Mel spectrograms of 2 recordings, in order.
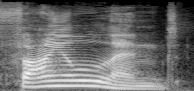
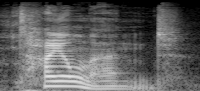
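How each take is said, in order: First: It begins with a lisped th sound. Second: It begins with a plain t sound. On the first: The speaker calls it wrong. "번데기 발음" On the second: The speaker calls it right. "H는 무시를 해버리세요"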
